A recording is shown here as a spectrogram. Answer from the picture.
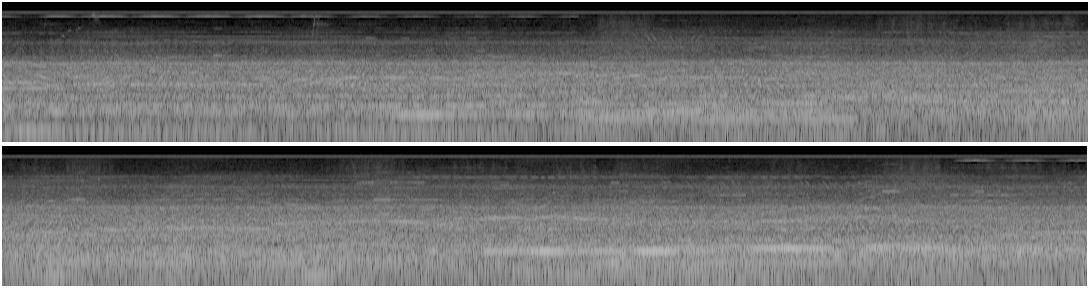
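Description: Experimental electronic noise-drone music: a dense, rough synthesizer texture under held tones that step between pitches, getting a little louder near the end.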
